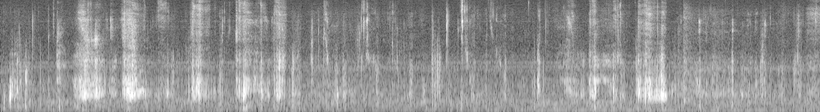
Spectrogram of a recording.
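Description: Close-miked eating sounds: wet biting, chewing and smacking on soft food slick with chili oil, in irregular bursts, heaviest about a second in and again near six seconds.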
